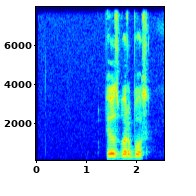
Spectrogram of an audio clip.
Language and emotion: Russian, neutral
